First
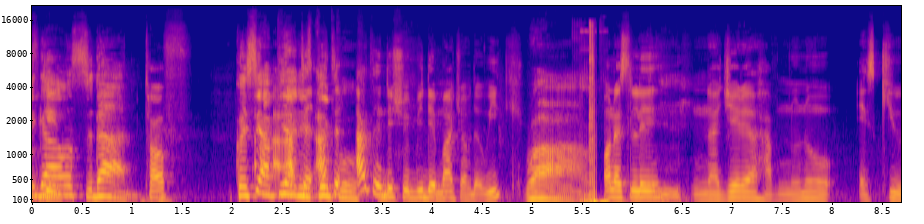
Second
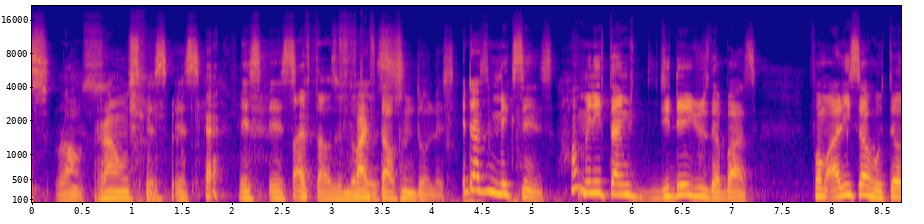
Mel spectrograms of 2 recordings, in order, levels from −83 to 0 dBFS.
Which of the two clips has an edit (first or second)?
first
